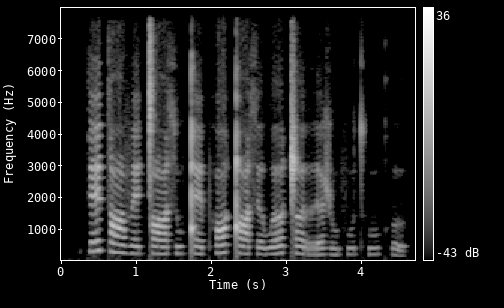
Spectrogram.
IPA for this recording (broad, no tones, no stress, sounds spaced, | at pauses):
k ɛ t ɑ v ɛ ǀ ɑ s u ǃ ɛ pʰ ɒ ǃ ɑ s ə w ʌ ǁ ʌ r ə ʐ u f u tʰ u kʰ ʊ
